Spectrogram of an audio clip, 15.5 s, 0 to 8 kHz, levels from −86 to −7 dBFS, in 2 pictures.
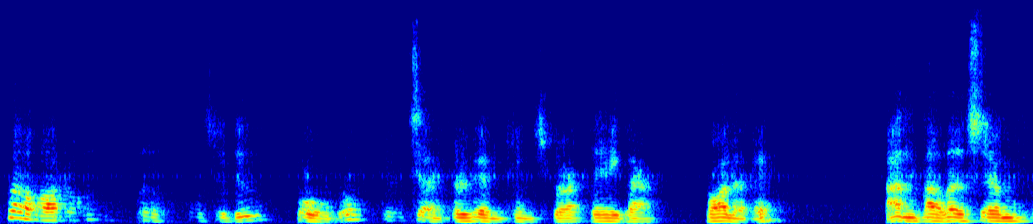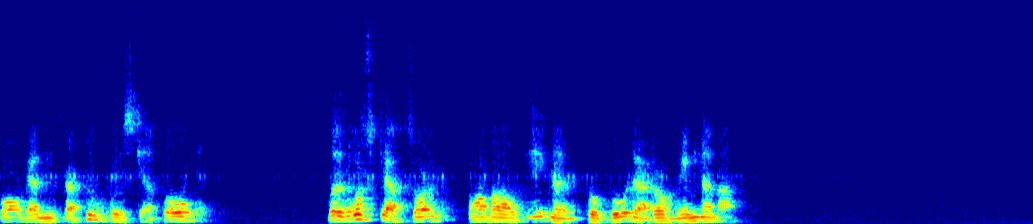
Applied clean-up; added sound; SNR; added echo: neural mask model DeepFilterNet 3.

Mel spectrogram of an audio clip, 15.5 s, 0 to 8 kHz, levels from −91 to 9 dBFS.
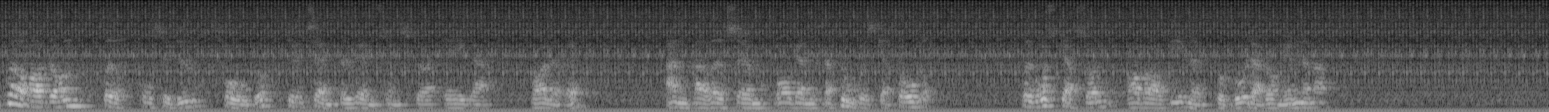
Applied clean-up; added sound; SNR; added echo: none; Idling / Car; 11 dB; reverberation time 0.7 s.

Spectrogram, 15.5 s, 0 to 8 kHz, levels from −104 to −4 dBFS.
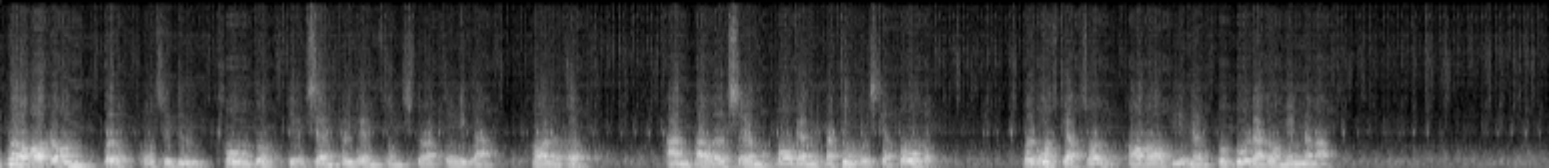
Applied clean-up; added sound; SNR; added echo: neural separator model SepFormer DNS4.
